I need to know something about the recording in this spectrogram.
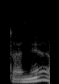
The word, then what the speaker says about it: Daniel: about our guest who's on tonight Danielle Danielle is the way it's pronounced apparently I asked him because I was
